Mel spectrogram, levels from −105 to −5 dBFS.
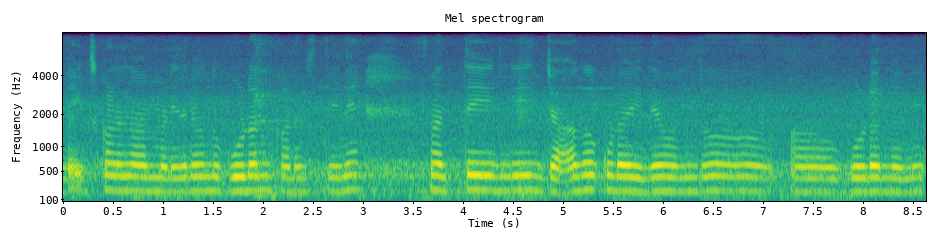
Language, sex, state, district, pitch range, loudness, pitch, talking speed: Kannada, female, Karnataka, Belgaum, 195-210 Hz, -15 LUFS, 205 Hz, 110 wpm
